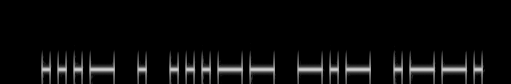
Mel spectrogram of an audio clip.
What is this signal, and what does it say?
Morse code, heard as a keyed tone, about 15 wpm, 700 Hz. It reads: VE3KP
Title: Call Signs Repeated 3x - 15wpm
